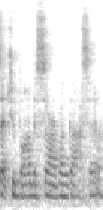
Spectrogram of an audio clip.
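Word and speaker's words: Setu Bandha Sarvangasana: is a great pose in sanskrit it's uh pronounced sachibanda sarvangasana bridge pose so uh with the knees bent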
